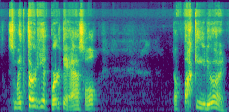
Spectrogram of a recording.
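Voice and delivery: birthday host yelling at his friend in the cab, loud and high; retold furious yell. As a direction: replay grabbing him and yelling in his face. Grabbing friend's shirt in cab.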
